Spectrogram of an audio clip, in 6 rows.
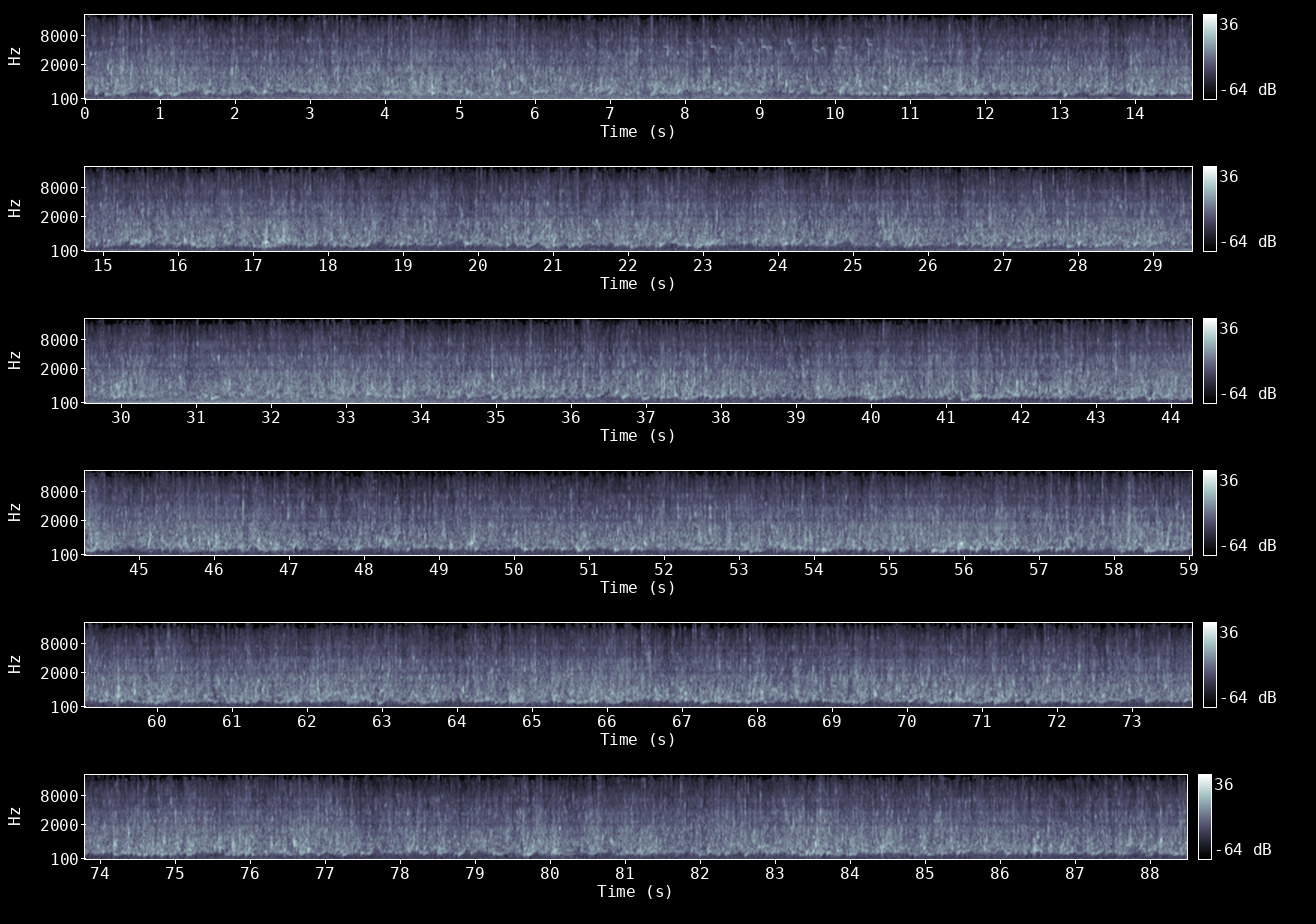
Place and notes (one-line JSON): {"title": "Mont-Saint-Guibert, Belgique - The river Orne", "date": "2016-04-10 15:50:00", "description": "Recording of the river Orne, in a pastoral scenery.\nAudioatalia binaural microphone used grouped and focused on the water.", "latitude": "50.63", "longitude": "4.63", "altitude": "99", "timezone": "Europe/Brussels"}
